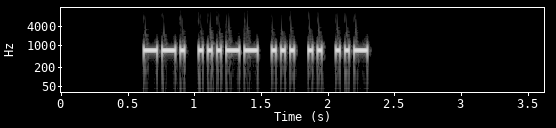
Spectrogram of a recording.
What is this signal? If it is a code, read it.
Morse code, heard as a keyed tone, about 36 wpm, 700 Hz. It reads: G3SIU
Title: DXCC-100 Call Signs - 5 Characters - 35wpm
